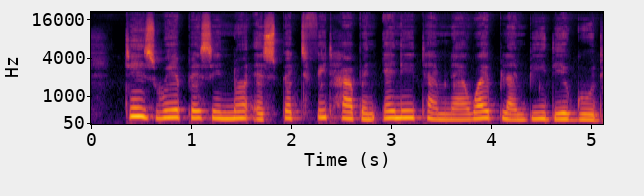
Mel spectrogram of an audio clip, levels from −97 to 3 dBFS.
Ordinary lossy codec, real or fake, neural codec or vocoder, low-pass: none; real; none; none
